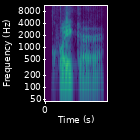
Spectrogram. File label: "Quaker", American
